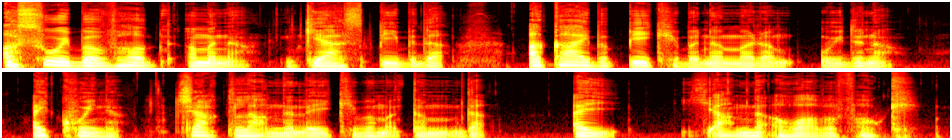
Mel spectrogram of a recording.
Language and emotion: Manipuri, sad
